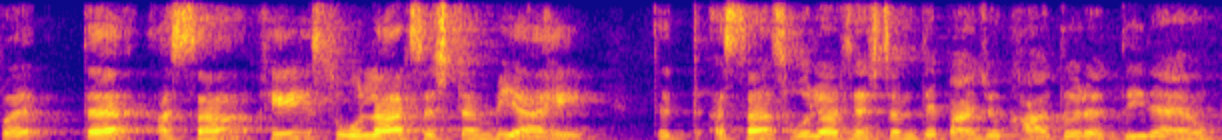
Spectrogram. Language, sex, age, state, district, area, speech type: Sindhi, male, 18-30, Maharashtra, Thane, urban, spontaneous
